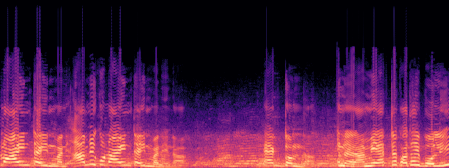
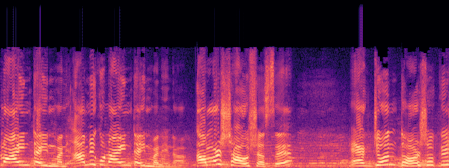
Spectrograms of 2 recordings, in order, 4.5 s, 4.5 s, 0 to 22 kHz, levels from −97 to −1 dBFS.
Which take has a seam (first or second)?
second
